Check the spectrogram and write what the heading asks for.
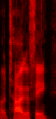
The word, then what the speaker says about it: autophagy: Pronunciation. Autophagy.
